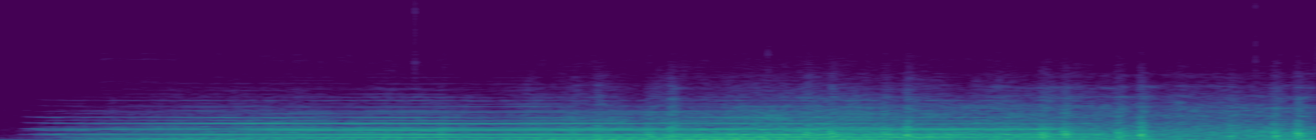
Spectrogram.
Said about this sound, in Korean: 이야, 기적소리 울리며 달리는 기차 소리입니다. 요즘 기차 소리가 아, 아니라 옛날 기차 소리라는데요. 예. 기차 소리가 오늘 보물 소리입니다.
